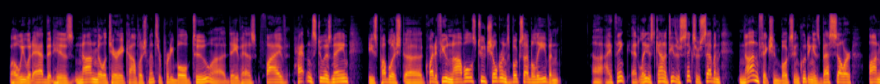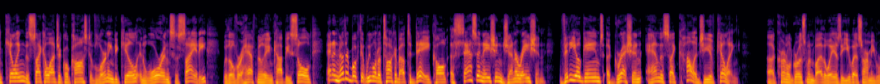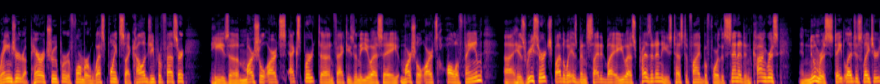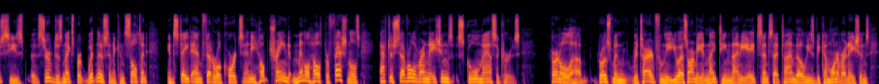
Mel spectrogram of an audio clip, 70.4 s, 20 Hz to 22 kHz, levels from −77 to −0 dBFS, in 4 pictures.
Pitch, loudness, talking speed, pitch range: 135 Hz, -17 LUFS, 170 wpm, 120-155 Hz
